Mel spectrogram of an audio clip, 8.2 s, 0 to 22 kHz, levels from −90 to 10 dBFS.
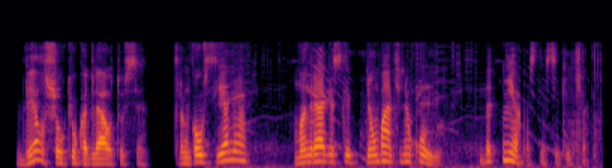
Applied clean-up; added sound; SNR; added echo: neural separator model SepFormer DNS4.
